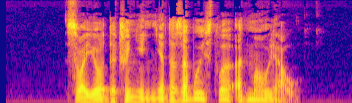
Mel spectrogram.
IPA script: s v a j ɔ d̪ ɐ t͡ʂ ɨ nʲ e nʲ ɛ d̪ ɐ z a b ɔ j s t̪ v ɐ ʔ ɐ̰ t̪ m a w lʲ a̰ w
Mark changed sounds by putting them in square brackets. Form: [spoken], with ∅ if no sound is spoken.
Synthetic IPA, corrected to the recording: s v a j ɔ d̪ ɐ t͡ʂ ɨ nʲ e [nʲː] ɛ d̪ ɐ z a b ɔ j s t̪ v ɐ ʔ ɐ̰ [d̪] m a w lʲ a̰ w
